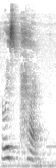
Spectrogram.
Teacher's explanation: the second syllable is the stress respect because pact is louder higher and a little longer respect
